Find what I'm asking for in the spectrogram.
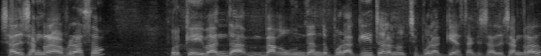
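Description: The voice moves at a very fast pace, with a dry sound and no echo. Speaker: local resident. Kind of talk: interview answer. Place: street. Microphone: handheld.

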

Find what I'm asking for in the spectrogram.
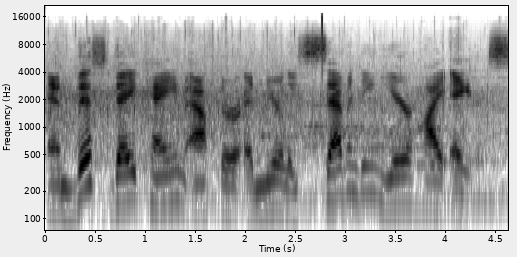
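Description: A man's fairly high voice at a very slow pace, lively intonation, and noticeable background noise. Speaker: TV news anchor. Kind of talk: local TV news anchor read.

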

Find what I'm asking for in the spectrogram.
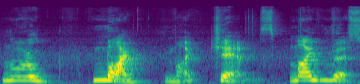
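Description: A put-on character voice at a middle pitch.

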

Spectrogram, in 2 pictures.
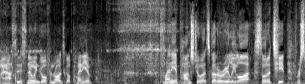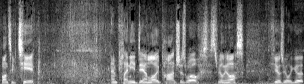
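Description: With faint background noise behind him, a man speaks at a moderate pace and a fairly high pitch, with ordinary pitch variation.

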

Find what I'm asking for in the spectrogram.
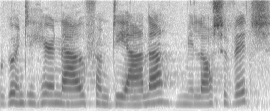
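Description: A woman with an Irish accent. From Ireland. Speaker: panel chair. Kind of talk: formal introductions. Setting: stage with audience. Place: stage. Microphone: podium.

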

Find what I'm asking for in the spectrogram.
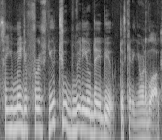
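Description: A man speaks at a moderate pace. Faint music can be heard behind him. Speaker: video editing creator. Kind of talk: casual tutorial vlog chat. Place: home room. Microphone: lapel.

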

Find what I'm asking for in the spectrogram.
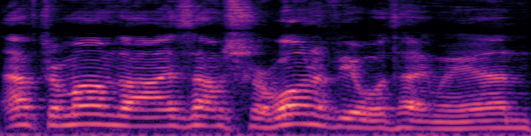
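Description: With ordinary pitch variation, a man is talking. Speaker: interviewee. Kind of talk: interview answer. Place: home room. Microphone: phone near.

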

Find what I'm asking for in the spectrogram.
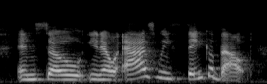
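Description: A woman speaks, and her pitch moves with ordinary variation. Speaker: remote guest. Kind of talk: interview answer. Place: office. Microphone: video call.

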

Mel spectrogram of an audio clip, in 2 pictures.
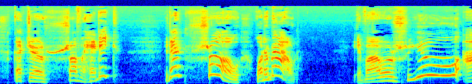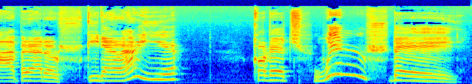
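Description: A cartoonish character voice at a fairly high pitch moves at a very slow pace. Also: female-sounding voice. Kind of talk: cartoon character audition. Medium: voice reel.

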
